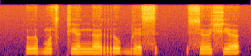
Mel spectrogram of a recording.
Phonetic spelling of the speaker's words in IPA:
l ʊ b ɔ̃ s kʲ œ n œ r u b ɪ s | s ø xʲ œ

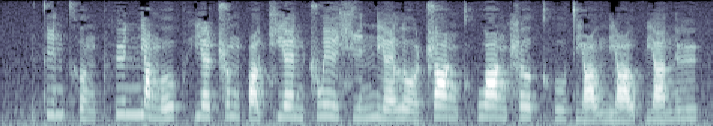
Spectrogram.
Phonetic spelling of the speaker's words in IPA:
t̪ i˥ n t̪ʰ ɤ˨˩ ŋ pʰ y˥ n n̪ j ɑ˨ ŋ o˥˧ ʊ̯ pʰ j ɛ˥˧ ʈ͡ʂ ʊ˥˩ ŋ p ɑ˩ ʊ̯ t͡ɕ j ɛ˥˧ n ʈ͡ʂ w e˥˩ ɪ̯ ɕ i˧˥ n n̪ j ɛ˧˥ l o˨˩ ʊ̯ ʈ͡ʂ ɑ˥˧ ŋ kʰ w ɑ˥˧ ŋ ʂ ɤ˥˩ kʰ u˥ t̪ j ɑ˧˥ ʊ̯ n̪ j ɑ˧˥ ʊ̯ p j ä˧˥ n̪ y˥

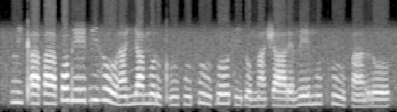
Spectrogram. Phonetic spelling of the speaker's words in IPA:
l i˨ kʼ a˨ f aː˨ p ɔ˦ d eː˦ ɓ i˦ z oː˦˨ ɾ ã˨ ɲ a˦ m o˦ ɾ u˨ kʼ uː˨ p u˨ f uː˦˨ ɓ oː˦ s i˨ ɗ o˨ m ã˨ ʃ aː˨ ɾ ɛ˨ m eː˦ m u˦ pʰ uː˦˨ p ã˨ r o˦

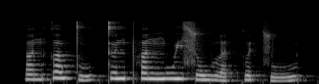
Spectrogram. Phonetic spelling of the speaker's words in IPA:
ɐ˧ n k ɐ˥ w t̪ uː˨˥ k̚ t̪ ɵ˥ n pʰ ɐ˥ n ŋ uː˥ j s o˧ w l ɐ˨˥ t̚ k ɵ˧ t̚ s uː˨˥ t̚

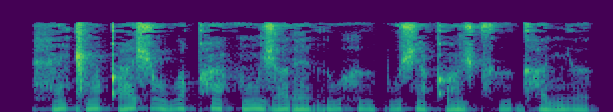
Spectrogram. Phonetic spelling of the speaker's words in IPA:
h ɛ̃˧˥˧ ǁ ũ˧˥˧ qʼ ɛ˧˥˧ ʃ o˥˨ w u˥˨ qʰ ə̃˥˨ θ ũ˧˥˧ ʒ ɐ˧˥˧ ɾ ɛ˥˨ r u˧˥˧ h ɯ˥˨ p u˧˥˧ ʃ ɛ̃˥˨ qʼ õ˧˥˧ ʒ t͡sʰ ɯ˧˥˧ ɡ h ɐ˥˨ nʲ ə˥˨

